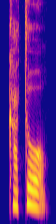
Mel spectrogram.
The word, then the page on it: 果糖: female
